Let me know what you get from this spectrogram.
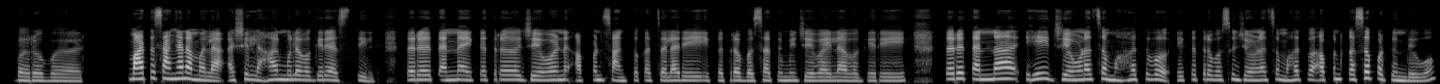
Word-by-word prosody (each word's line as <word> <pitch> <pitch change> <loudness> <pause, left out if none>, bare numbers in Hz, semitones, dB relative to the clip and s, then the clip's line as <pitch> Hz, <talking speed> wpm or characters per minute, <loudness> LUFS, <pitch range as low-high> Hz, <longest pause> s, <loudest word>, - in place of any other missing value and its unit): बरोबर, 170 -4 -5 0.5
मग 255 - +10
आता 285 +3 +6
सांगा 270 -1 +6
ना, 270 - +8
मला 195 -5 +1 0.2
अशी 240 +4 -2
लहान 215 +4 -1
मुलं 220 -1 0
वगैरे 200 +1 -3
असतील, 180 -4 -3 0.3
तर 210 +1 +2
अ, 215 0 +5
त्यांना 205 +1 +3
एकत्र 215 +2 -2
जेवण 205 +2 0 0.2
आपण 210 +4 -6
सांगतो 180 +1 -2
का 185 - -5
"चला 185 0 0
रे, 185 0 -1
एकत्र 180 +1 -5
बसा 175 +2 0
तुम्ही 180 0 -4
जेवायला" 175 0 -1
वगैरे. 170 0 -6 0.5
तर 255 +1 +6
अ, - - +8
त्यांना 235 +2 +5 0.2
हे 255 +4 +1
जेवणाचं 230 +3 +1
महत्त्व, 225 +4 -3 0.2
एकत्र 220 +3 -7
बसून 210 +2 -3
जेवणाचं 200 +2 -3
महत्त्व, 210 +3 -4
आपण 205 +5 -2
कसं 230 +6 +5
पटवून 200 -6 -2
देऊ 165 -1 -5
ओ? - - -6
205 Hz, 170 wpm, -25 LUFS, 180-225 Hz, 0.5 s, मग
